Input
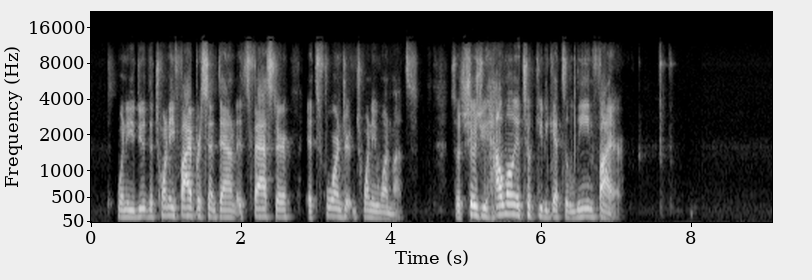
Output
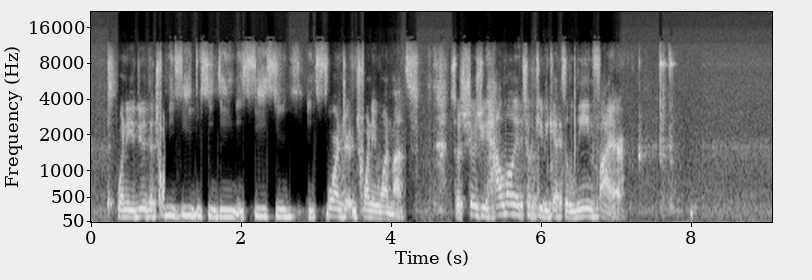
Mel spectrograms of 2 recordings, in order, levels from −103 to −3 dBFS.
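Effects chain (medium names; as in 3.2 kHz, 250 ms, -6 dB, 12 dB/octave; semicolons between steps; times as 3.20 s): 0.98–3.18 s: Chebyshev band-stop 250–4500 Hz, order 5; level flattener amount 100%; trim -2 dB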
